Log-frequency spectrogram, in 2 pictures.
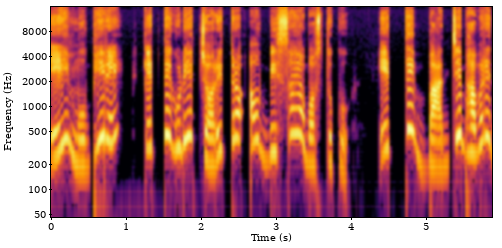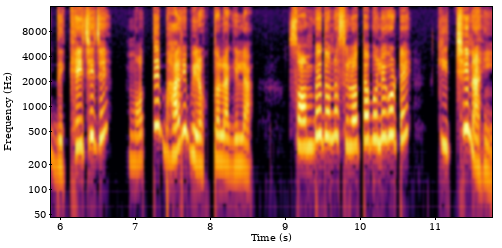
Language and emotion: Odia, disgusted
